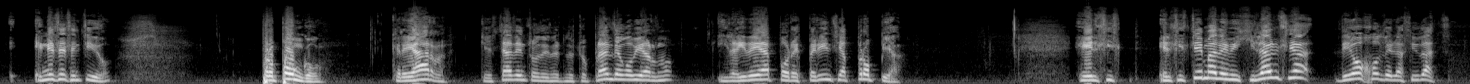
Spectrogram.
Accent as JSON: {"language": "Spanish", "town": "Miraflores", "region": "Lima", "country": "Peru", "tie": "born or raised there", "said": "soy nacido en Miraflores. Soy un verdadero miraflorino, jugado en las calles con la tranquilidad y la seguridad que se vivía en el distrito. He estudiado en un colegio del distrito, el Colegio San José de Miraflores. Me bauticé en la Iglesia Asunción."}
